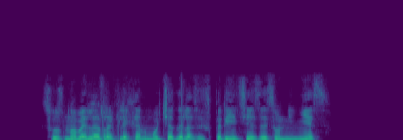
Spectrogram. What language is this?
Spanish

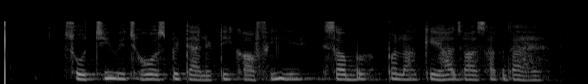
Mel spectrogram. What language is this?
Punjabi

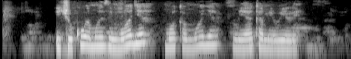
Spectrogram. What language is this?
Swahili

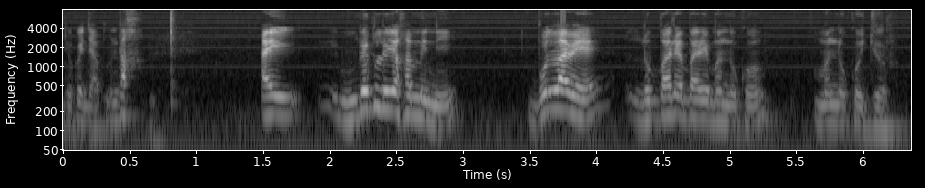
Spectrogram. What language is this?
Wolof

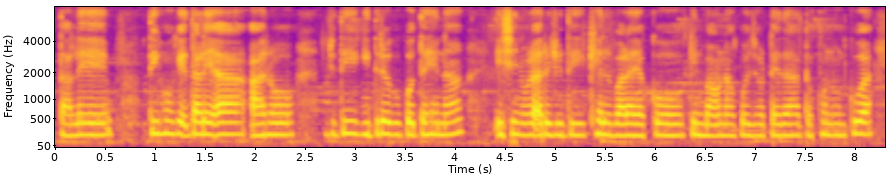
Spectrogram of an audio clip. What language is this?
Santali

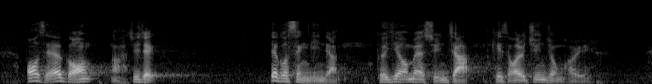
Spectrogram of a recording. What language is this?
Cantonese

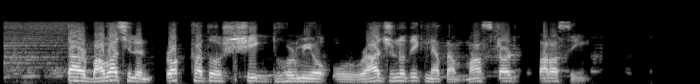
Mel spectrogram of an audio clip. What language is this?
Bangla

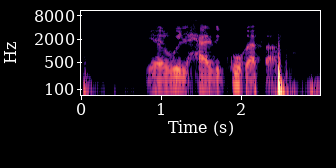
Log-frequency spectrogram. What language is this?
Kabyle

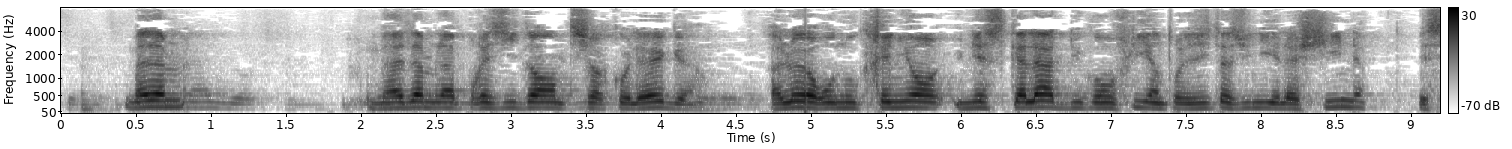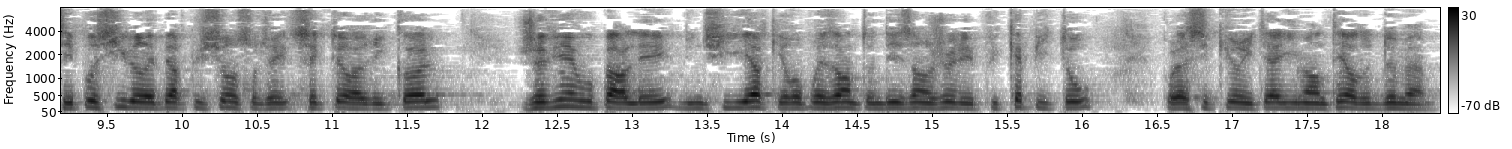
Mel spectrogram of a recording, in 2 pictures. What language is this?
French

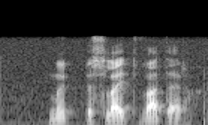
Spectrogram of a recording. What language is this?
Afrikaans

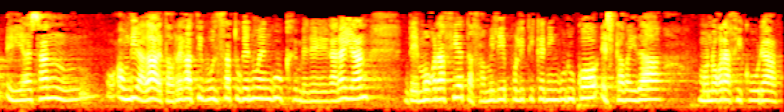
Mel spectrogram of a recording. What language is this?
Basque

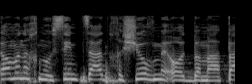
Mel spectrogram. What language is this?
Hebrew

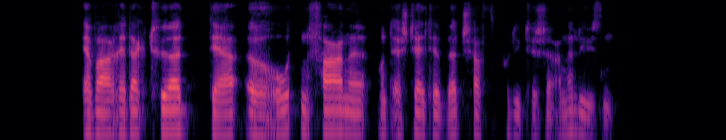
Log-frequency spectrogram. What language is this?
German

